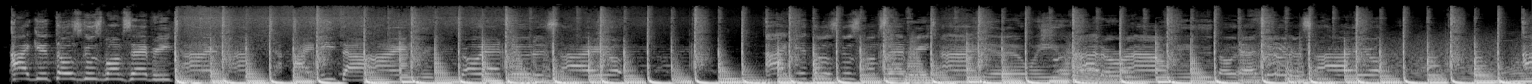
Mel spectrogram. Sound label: chemical disco remix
